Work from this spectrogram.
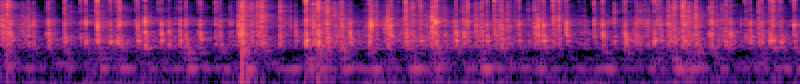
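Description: Fast typing with fingertips and long nails on white plastic keycaps of a black plastic mechanical keyboard. A dense, rapid stream of bright, sharp clicks and clacks continues throughout with no pauses, with one slightly heavier thud near the middle.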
